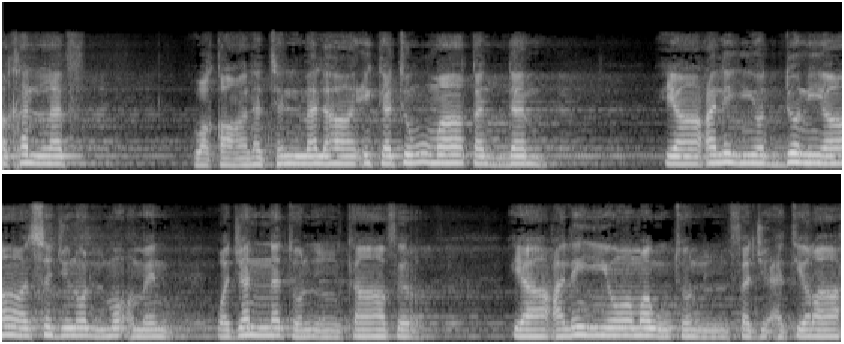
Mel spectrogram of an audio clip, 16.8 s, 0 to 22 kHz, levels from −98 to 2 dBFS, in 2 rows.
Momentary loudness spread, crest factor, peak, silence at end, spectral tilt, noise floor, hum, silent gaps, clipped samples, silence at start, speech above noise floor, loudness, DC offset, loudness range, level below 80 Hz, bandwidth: 11 LU; 18 dB; -6 dBFS; 0 s; -6.5 dB/octave; -48 dBFS; none; none; under 0.1%; 0 s; 27 dB; -22 LUFS; under 0.1%; 4 LU; -68 dBFS; 10.5 kHz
